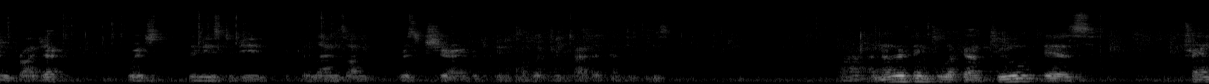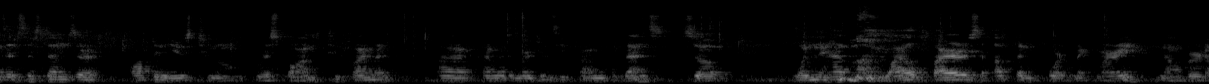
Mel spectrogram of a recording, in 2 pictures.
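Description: A man speaks calmly and steadily to an audience.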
